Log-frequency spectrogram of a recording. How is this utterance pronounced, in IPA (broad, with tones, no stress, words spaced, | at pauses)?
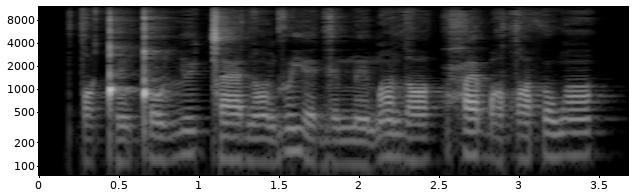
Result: tˤo˩ǃẽ˩ǃo˧ ʎy˥ ǀæ˧dɑ̃˧ ɡɯ˥je˩ɡe˩ mẽ˩ɓɑ̃˥dɑ˧ | ħæ˥ɓɯ˩tˤo˧θo˥ wɑ̃˥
